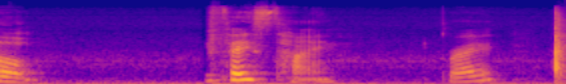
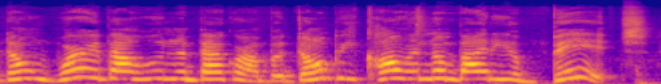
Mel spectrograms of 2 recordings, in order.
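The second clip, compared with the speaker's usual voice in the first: loud, raised-pitch scolding; re-enacted heated comeback; indignant retort; 7 semitones higher, 9 dB louder, faster than usual. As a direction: defend your sister forcefully. Defending sister in retold quarrel.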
